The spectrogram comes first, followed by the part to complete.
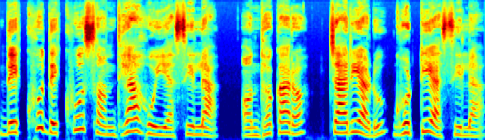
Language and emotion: Odia, neutral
